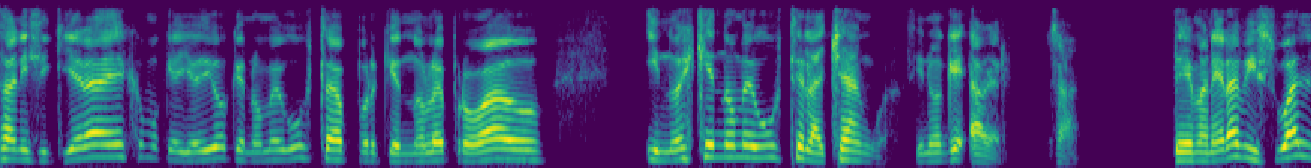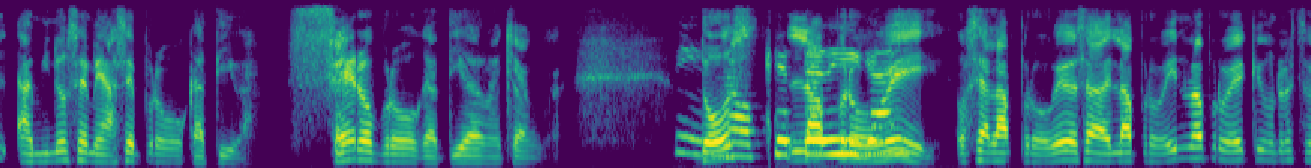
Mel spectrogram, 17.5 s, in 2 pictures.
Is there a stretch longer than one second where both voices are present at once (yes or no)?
yes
